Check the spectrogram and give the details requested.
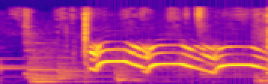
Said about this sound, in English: Keep or go? Siren's broken. It can go.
